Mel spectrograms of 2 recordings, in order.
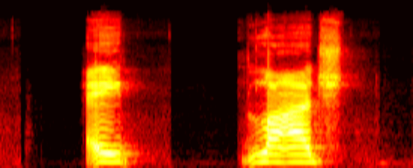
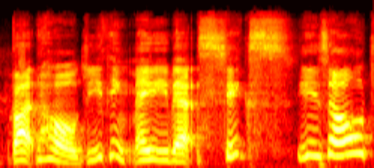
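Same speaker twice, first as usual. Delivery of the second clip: ordinary delivery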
